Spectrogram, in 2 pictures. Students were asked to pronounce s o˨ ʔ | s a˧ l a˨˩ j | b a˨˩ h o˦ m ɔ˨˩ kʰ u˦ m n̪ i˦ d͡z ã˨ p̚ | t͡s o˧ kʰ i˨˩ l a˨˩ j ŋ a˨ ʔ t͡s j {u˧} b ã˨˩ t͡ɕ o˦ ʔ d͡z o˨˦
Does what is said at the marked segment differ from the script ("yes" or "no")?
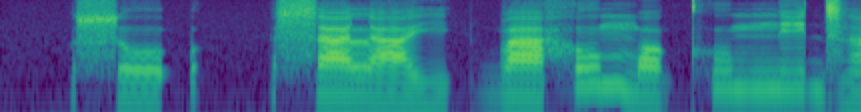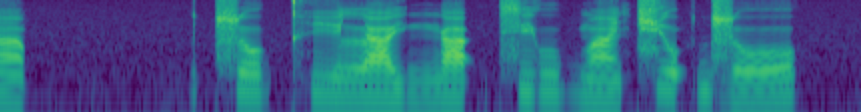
no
